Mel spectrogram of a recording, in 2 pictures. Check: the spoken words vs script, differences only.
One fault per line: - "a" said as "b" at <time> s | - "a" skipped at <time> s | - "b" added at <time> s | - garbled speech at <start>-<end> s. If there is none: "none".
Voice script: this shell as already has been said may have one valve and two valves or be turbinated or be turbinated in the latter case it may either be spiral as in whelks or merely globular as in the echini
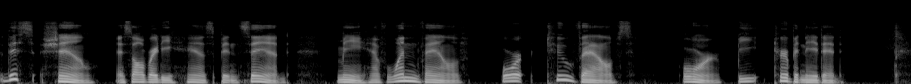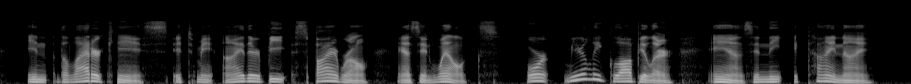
- "and" said as "or" at 5.0 s
- "or be turbinated" skipped at 8.4 s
